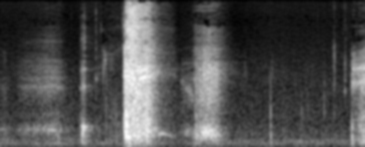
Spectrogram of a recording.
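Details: A quick indrawn breath, then one forceful, hissing sneeze burst and a softer exhale after it, from an adult man; sneezing.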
